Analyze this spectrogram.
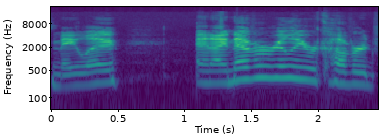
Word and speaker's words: Melee: smash bros melee mealy i always pronounced it melee as a kid because i didn't know how to pronounce it and then i learned it was pronounced melee and i never really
